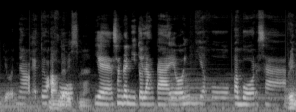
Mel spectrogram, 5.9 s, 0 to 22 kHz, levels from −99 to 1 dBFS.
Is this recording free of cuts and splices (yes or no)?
yes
